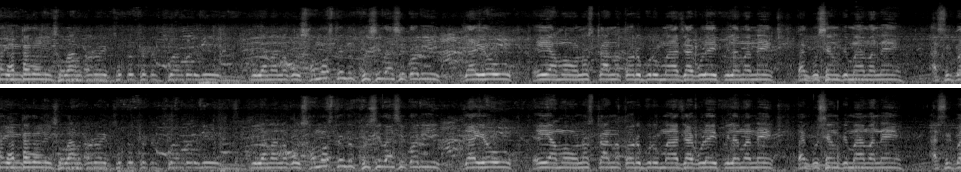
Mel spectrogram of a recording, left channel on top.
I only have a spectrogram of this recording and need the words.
ଛୁଆଙ୍କର ଛୋଟ ଛୋଟ ଛୁଆଙ୍କର ବି ପିଲାମାନଙ୍କୁ ସମସ୍ତଙ୍କୁ ଖୁସିବାସି କରି ଯାଇ ହେଉ ଏଇ ଆମ ଅନୁଷ୍ଠାନ ତରଫରୁ ମା ଜାଗୁଳେଇ ପିଲାମାନେ ତାଙ୍କୁ ସେମିତି ମା ମାନେ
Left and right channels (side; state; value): both; normal; correlation 0.78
